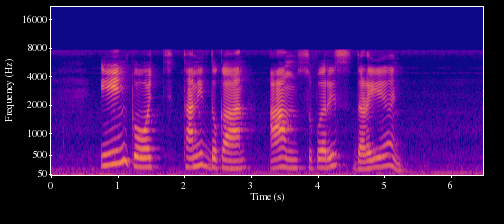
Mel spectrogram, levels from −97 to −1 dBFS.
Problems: background sounds at intervals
